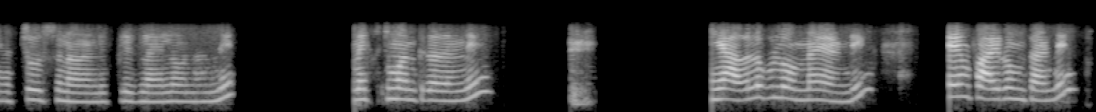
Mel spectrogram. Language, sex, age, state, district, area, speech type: Telugu, female, 18-30, Telangana, Hyderabad, urban, conversation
